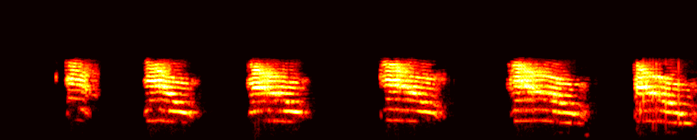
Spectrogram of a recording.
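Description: A tabby-and-white cat meowing six times, about once a second, each a drawn-out cry falling slightly in pitch.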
